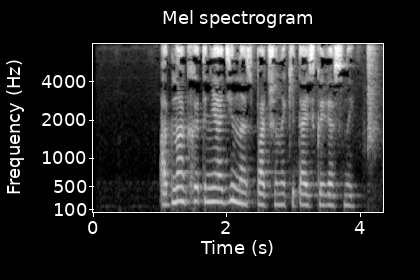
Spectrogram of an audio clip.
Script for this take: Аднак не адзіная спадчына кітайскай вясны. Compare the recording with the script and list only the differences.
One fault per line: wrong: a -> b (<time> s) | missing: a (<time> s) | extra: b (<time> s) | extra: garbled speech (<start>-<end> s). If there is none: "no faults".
extra: гэта (1.5 s)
